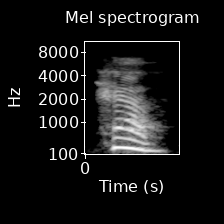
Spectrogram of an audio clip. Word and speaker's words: have: Como esse E não é pronunciado, a palavra termina com som de V, have. E esse V emenda com o N.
